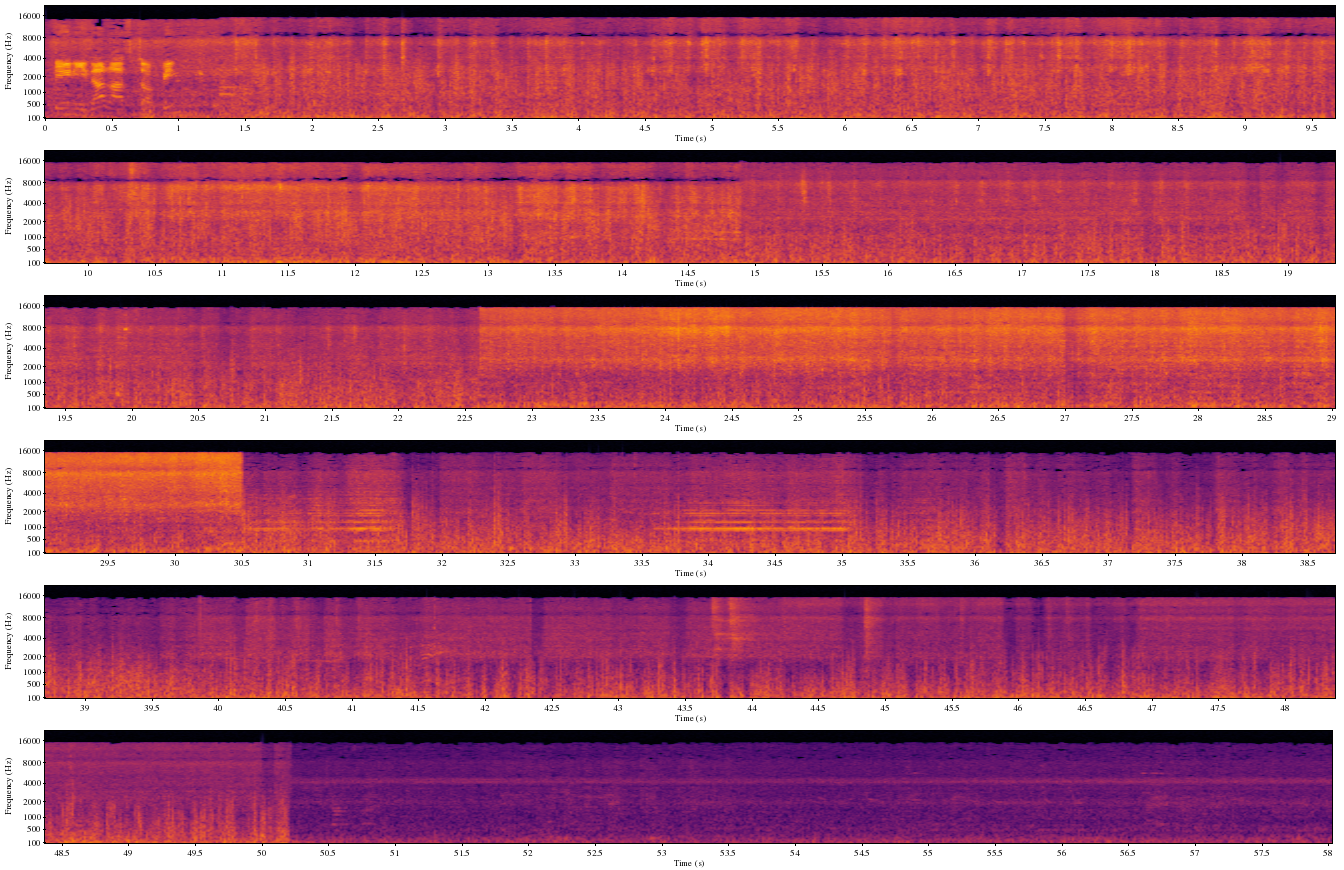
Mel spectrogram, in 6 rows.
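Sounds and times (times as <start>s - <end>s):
wind rushing over microphone: 0.0s - 50.4s
diesel train rumbling: 0.0s - 58.0s
train horn: 30.5s - 32.0s, 33.5s - 35.4s.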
